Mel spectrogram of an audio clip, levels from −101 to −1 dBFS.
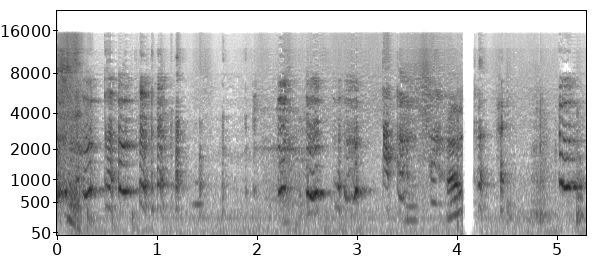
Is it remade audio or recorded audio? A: recorded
